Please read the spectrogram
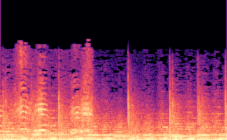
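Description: A flock of greylag geese honking in the first half, over steady documentary background music.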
